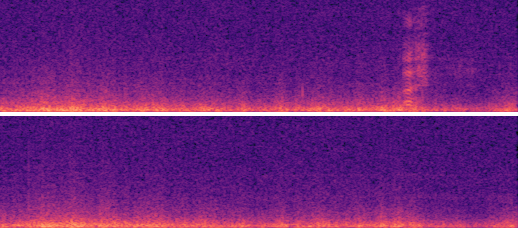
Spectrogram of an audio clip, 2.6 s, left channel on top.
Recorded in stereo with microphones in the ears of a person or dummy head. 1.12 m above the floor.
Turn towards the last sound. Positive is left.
No sound to turn to.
